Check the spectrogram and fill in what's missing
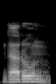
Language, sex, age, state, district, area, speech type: Bengali, male, 18-30, West Bengal, Purulia, urban, read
